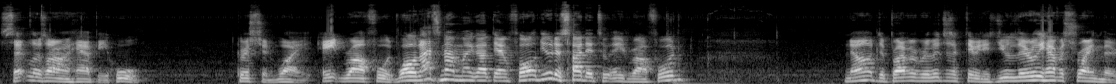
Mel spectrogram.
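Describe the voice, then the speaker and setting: A man's animated, bright, sharp voice, fairly high in pitch, with a Spanish accent, very wide pitch swings, a moderate pace and long, frequent pauses. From Spain, near Toledo. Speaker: video game streamer. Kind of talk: live gameplay commentary. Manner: casual, animated.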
